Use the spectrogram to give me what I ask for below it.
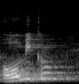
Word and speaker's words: Ômicron: Os dois são O, só que esse é Ômicron, micro, pequeno, pronúncia curta, Ômicron.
